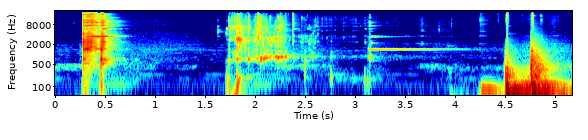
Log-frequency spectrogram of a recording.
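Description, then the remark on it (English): A whiskey-based liqueur pours neat into a clean Glencairn whiskey nosing glass in short bursts, with a clink of glass and a faint ringing tone, ending in a louder splashing pour. “It's a whiskey nosing glass, ideal for tasting spirits neat.”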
